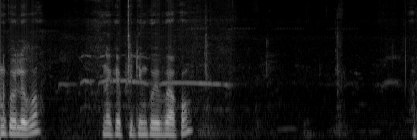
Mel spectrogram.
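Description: A man's voice in two short stretches, the second followed by a faint, thin, steady high tone that fades out about two seconds in.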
